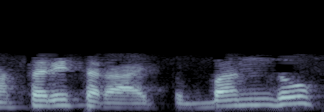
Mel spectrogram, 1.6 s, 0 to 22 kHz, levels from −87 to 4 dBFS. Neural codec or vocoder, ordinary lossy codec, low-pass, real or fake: none; MP3, 16 kbps; 3.6 kHz; real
